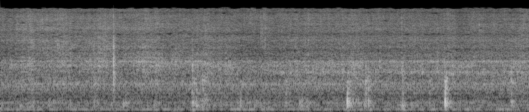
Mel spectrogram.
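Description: Chicken, potato and carrot pieces sizzling in a non-stick wok while a wooden spatula stirs them, with a steady hiss. A few sharp clicks sound as the spatula knocks against the pan.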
